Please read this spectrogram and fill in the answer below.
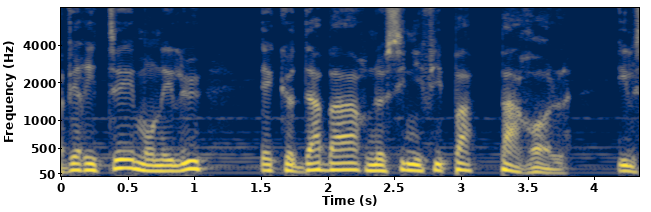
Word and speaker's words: dabar: Cette parole est en hébreu, elle se prononce dabar, écoute bien. D A B A R.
